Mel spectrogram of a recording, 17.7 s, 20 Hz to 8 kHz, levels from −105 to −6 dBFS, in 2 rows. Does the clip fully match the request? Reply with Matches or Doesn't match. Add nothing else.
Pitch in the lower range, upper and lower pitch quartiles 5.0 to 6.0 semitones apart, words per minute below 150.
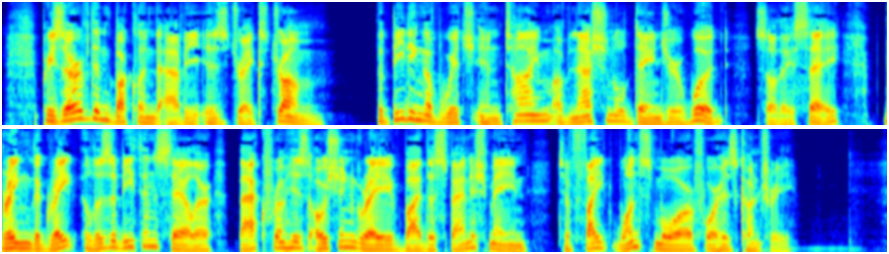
Matches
